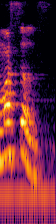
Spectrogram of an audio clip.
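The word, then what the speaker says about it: muscles: यहां पे देखिए इसे पढ़ते हैं मसल्स। मसल्स। यहां पर हमारा क्या साइलेंट है?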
